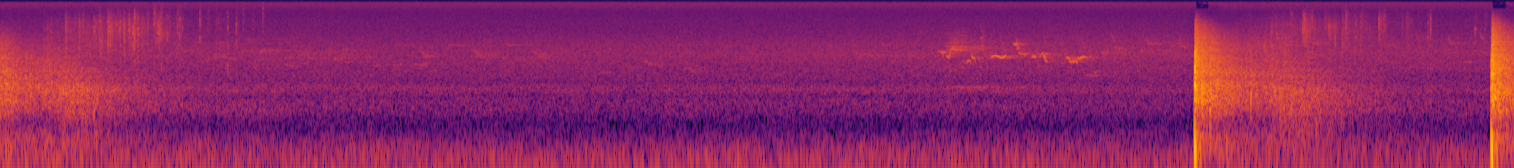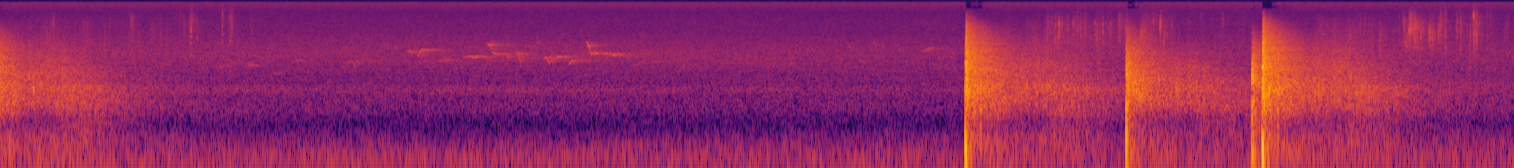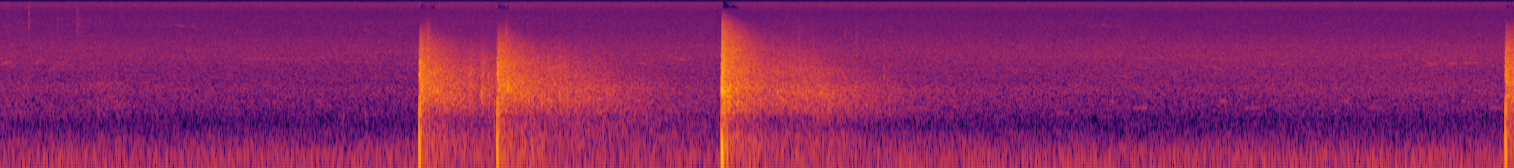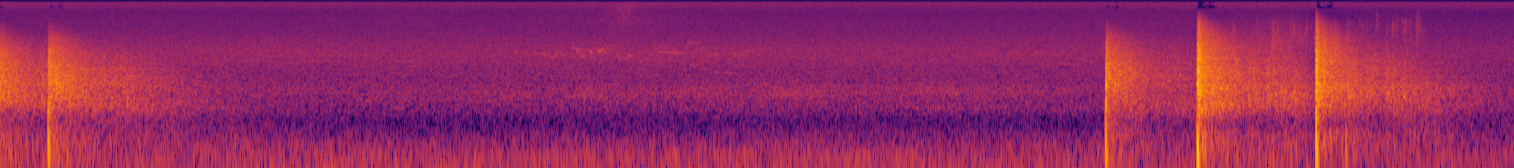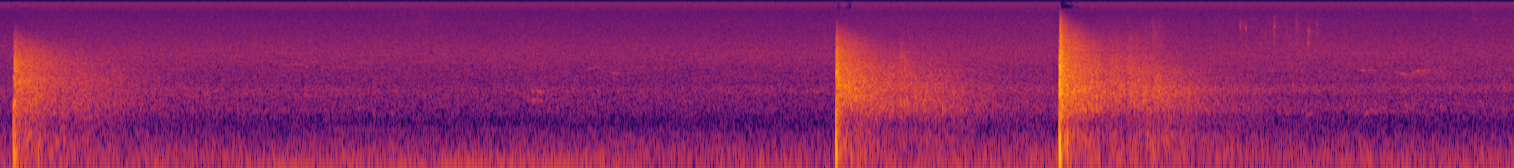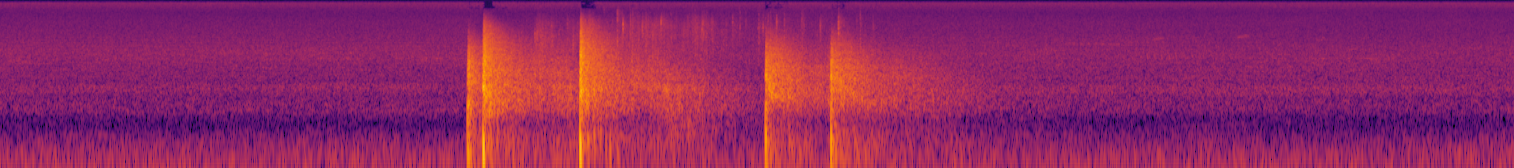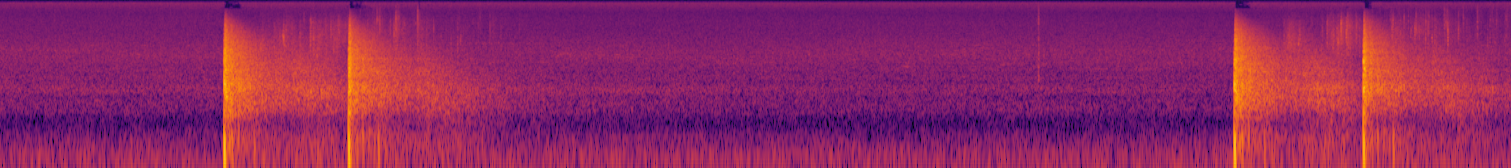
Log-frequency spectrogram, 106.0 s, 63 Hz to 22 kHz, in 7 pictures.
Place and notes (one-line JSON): {"title": "aleja Spacerowa, Siemianowice Śląskie, Polska - shooting range", "date": "2019-05-26 11:30:00", "description": "close to the shooting range\n(Sony PCM D50 DPA4060)", "latitude": "50.32", "longitude": "19.03", "altitude": "281", "timezone": "GMT+1"}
